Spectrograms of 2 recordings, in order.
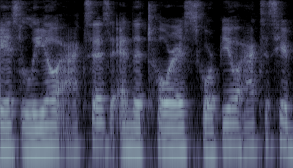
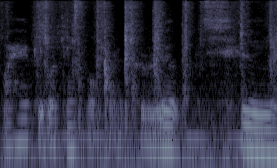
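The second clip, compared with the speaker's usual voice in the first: hushed voice, much softer than her chat; half-voiced, quiet asking; soft murmured question; 10 dB quieter than usual. Real, not acted. Repeating the question to the cards.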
